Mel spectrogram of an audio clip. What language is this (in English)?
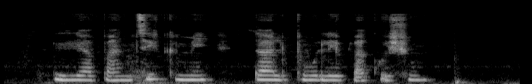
Jauja Wanca Quechua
